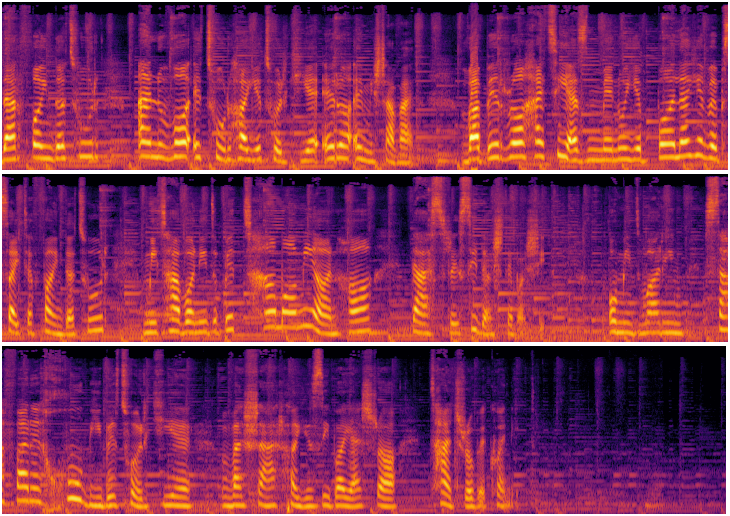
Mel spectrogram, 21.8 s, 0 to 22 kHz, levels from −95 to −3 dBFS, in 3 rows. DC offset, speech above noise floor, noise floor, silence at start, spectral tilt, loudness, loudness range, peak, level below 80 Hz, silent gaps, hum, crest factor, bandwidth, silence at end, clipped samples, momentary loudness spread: under 0.1%; 33 dB; -51 dBFS; 0 s; -4 dB/octave; -18 LUFS; 7 LU; 0 dBFS; -44 dBFS; none; none; 18 dB; over 20 kHz; 0.75 s; under 0.1%; 12 LU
